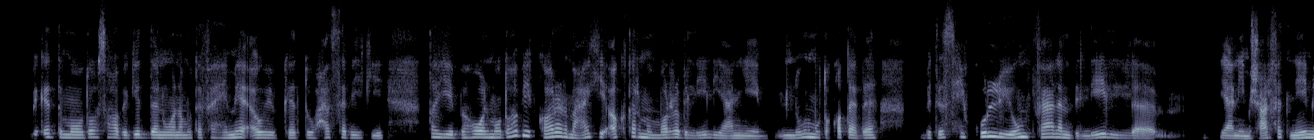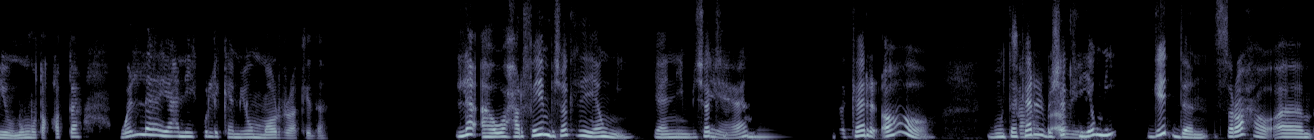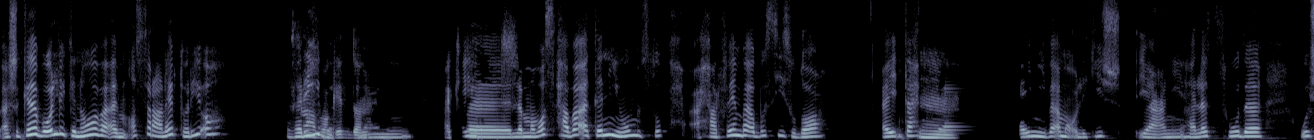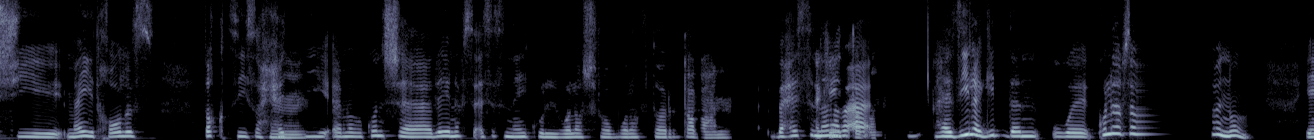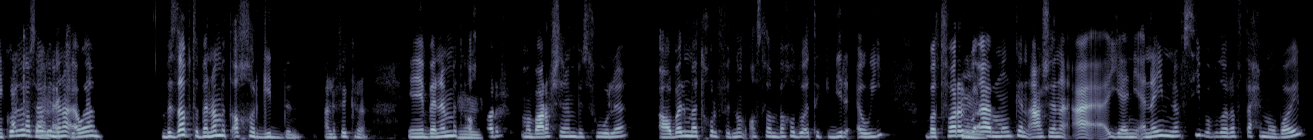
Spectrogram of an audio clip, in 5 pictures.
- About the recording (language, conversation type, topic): Arabic, advice, إيه اللي ممكن يخلّيني أنام نوم متقطع وأصحى كذا مرة بالليل؟
- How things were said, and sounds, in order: distorted speech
